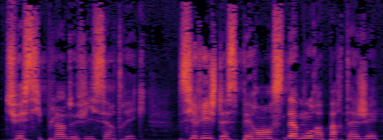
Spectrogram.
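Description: A woman voicing a small, calm, otherworldly boy child who speaks softly. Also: fairly high pitch, normal speed, natural voice. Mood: gentle.

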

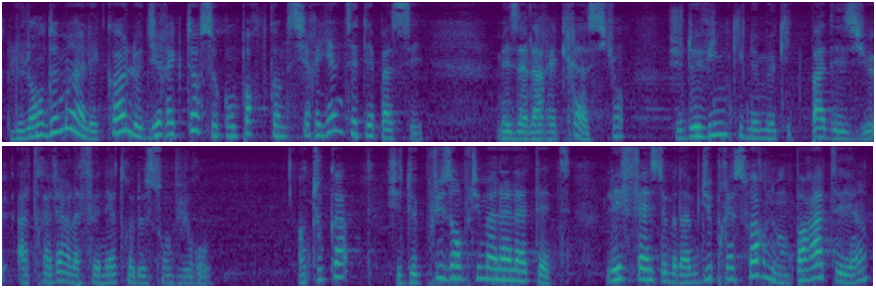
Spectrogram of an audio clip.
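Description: A woman narrating a children's audiobook in a lively, expressive voice. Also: mid-range voice, slight background noise.

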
